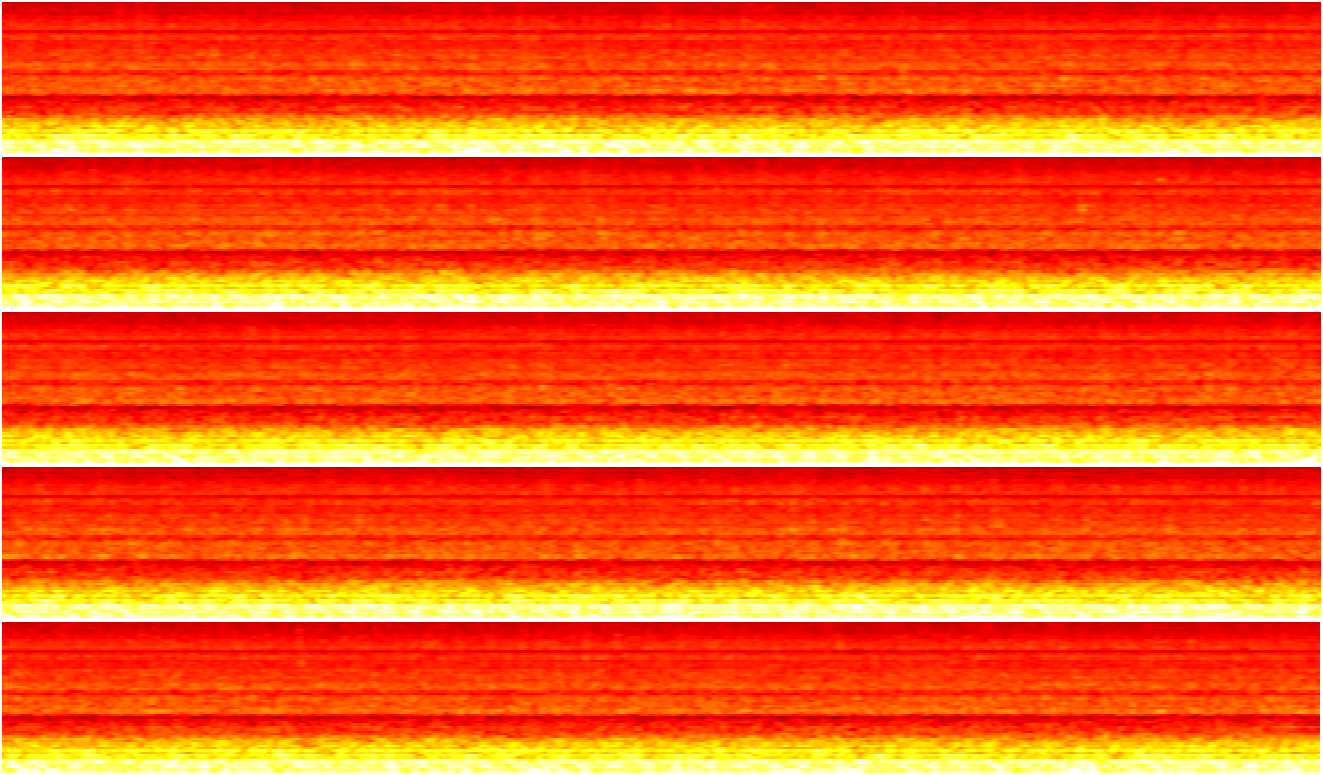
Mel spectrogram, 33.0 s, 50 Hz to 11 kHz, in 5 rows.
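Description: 1995 Ford Mustang SVT Cobra's 5.0-litre V8 idling steadily through headers, dual exhaust and Flowmaster mufflers.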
